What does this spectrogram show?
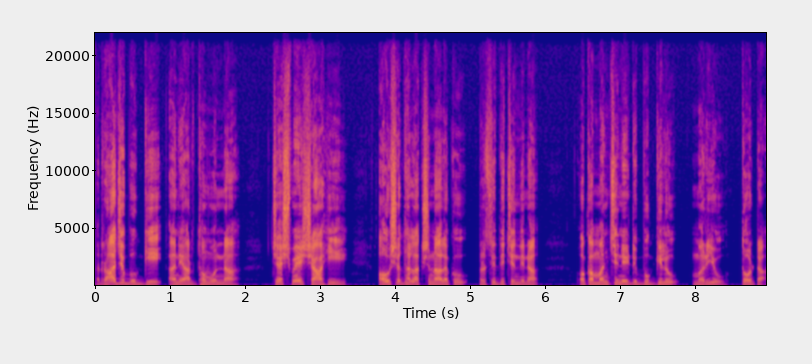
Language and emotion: Telugu, neutral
